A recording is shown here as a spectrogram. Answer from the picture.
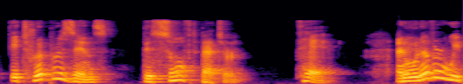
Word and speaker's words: ط: This one obviously represents the hard pattern, Ta. And whenever we pronounce a hard pattern sound, I round my lips small and leave a gape, Ta, Ta. And you feel like you are pushing air outside your mouth, Ta, Ta.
